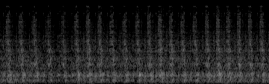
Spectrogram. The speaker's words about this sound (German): Ah, ich weiß. Warten Sie, ich nähe nur eine Kleinigkeit um.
